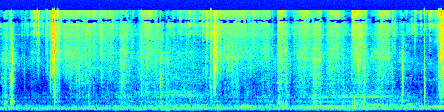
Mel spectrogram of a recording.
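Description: Bare hands squeeze, crush and rub a pile of loose pink gym chalk powder and broken chunks from reformed chalk pieces, while molded chalk shapes sit untouched nearby. Soft, steady crunching and crumbling fills the clip over a low, heavy undertone, with occasional sharp, bright crackles as solid bits snap. The crumbly chalk falls apart into powder.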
